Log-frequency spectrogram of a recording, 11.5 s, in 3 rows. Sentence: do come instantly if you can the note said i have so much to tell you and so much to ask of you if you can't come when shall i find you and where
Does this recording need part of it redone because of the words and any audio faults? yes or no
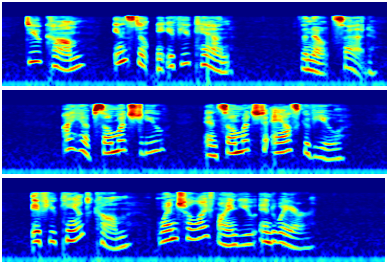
yes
